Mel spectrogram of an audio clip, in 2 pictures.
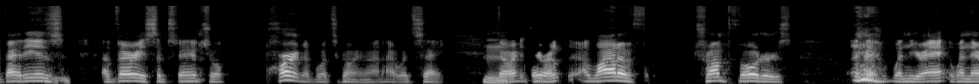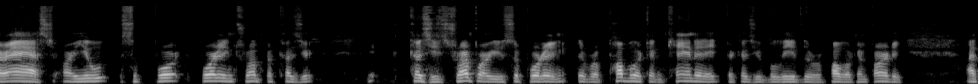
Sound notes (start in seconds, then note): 8.5 cough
